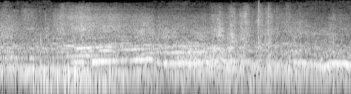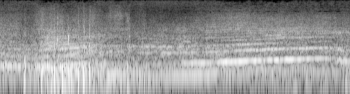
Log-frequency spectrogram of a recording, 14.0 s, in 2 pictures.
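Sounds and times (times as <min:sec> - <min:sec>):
racing car engine revving: 0:00.0 - 0:09.7, 0:10.5 - 0:14.0.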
